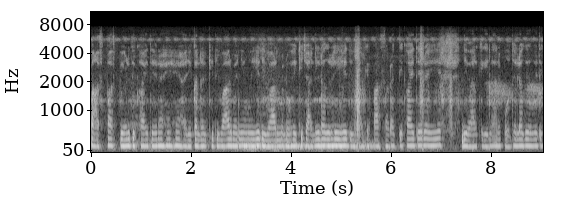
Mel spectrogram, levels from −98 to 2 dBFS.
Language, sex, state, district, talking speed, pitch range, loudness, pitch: Hindi, female, Uttar Pradesh, Hamirpur, 245 wpm, 150-155 Hz, -22 LUFS, 155 Hz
